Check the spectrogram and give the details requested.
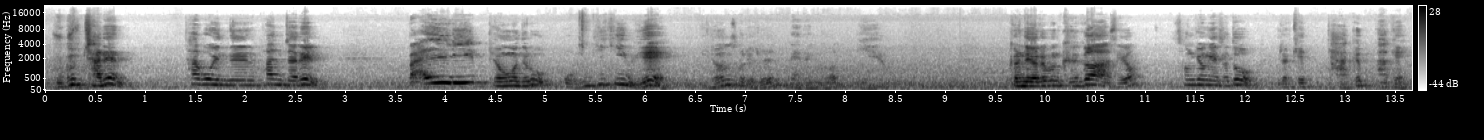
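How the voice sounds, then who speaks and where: A man preaches to children in a high voice that swings up and down. He keeps asking the kids questions and answers them himself. The recording sounds roomy and distant, with a low rumble behind it. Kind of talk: children's sermon. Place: church worship room. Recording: echoey room from far off, noisy.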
